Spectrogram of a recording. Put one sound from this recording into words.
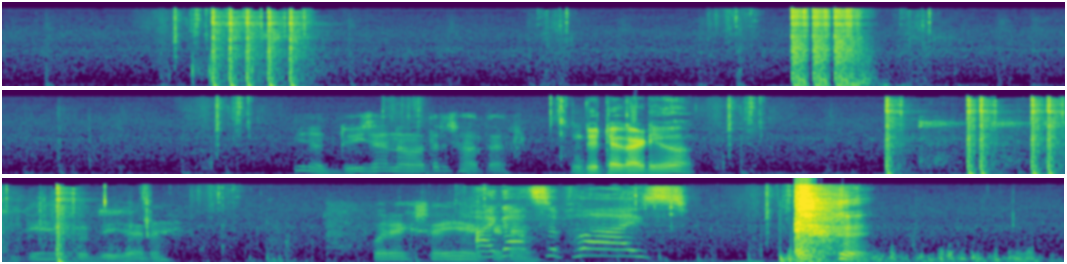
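Rifle shots crack loudly, a few seconds apart.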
